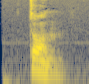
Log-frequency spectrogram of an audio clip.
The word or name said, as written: Ton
